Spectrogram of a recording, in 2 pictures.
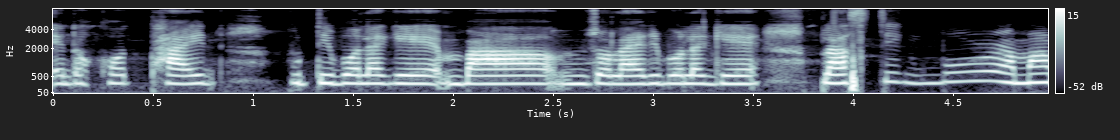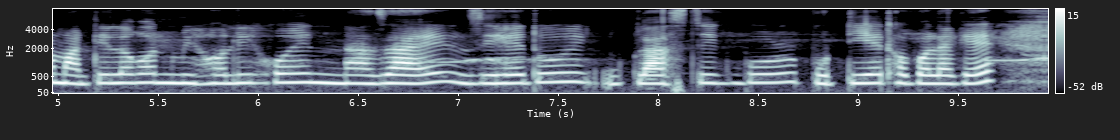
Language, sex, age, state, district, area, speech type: Assamese, female, 30-45, Assam, Charaideo, urban, spontaneous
